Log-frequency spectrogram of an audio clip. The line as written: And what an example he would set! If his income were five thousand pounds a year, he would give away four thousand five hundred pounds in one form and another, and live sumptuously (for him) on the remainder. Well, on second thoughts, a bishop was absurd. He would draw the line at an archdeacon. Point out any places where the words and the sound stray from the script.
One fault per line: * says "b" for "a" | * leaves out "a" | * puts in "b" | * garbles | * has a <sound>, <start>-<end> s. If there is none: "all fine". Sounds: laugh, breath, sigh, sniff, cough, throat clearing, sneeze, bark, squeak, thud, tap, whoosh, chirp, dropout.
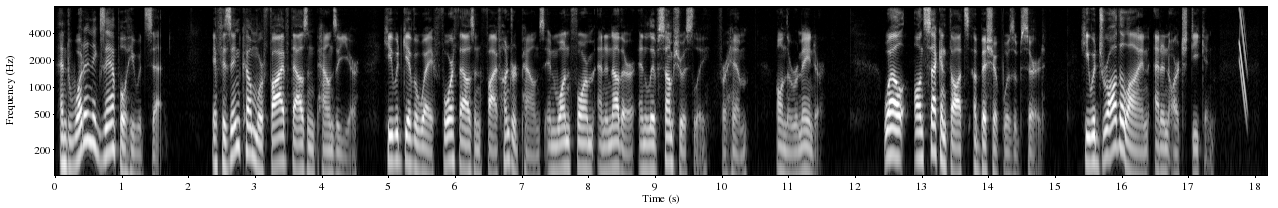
* has a chirp, 17.8-17.9 s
